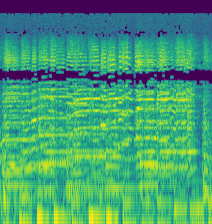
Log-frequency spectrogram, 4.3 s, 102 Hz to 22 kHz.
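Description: Small jazz band playing an up-tempo swing number, a bass line walking in steady even notes under the ensemble. It is a 1960 live reel-to-reel tape recording.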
